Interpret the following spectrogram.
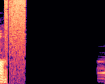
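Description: A man's recorded voice ends a word, then a brief burst of static hiss from the archival recording cuts off suddenly about half a second in, leaving dead silence.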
